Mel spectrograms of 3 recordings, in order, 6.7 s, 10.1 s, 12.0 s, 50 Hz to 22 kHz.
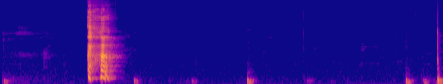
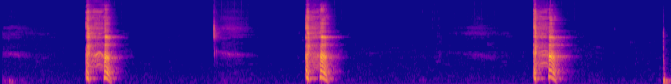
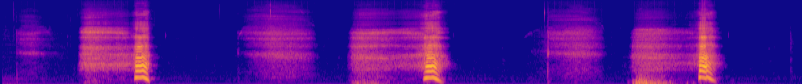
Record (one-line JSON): {"cough_length": "6.7 s", "cough_amplitude": 31970, "cough_signal_mean_std_ratio": 0.16, "three_cough_length": "10.1 s", "three_cough_amplitude": 30548, "three_cough_signal_mean_std_ratio": 0.21, "exhalation_length": "12.0 s", "exhalation_amplitude": 28273, "exhalation_signal_mean_std_ratio": 0.25, "survey_phase": "beta (2021-08-13 to 2022-03-07)", "age": "45-64", "gender": "Female", "wearing_mask": "No", "symptom_none": true, "smoker_status": "Never smoked", "respiratory_condition_asthma": true, "respiratory_condition_other": false, "recruitment_source": "REACT", "submission_delay": "2 days", "covid_test_result": "Negative", "covid_test_method": "RT-qPCR"}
